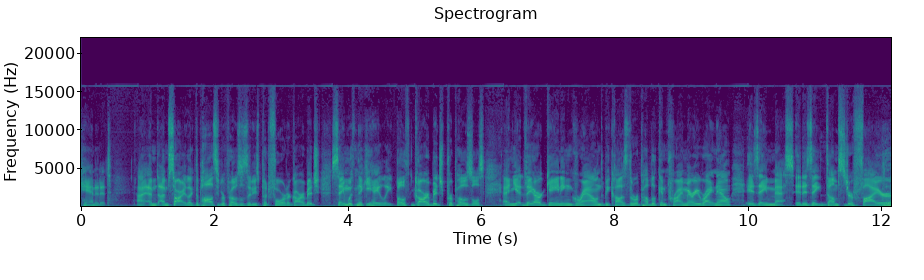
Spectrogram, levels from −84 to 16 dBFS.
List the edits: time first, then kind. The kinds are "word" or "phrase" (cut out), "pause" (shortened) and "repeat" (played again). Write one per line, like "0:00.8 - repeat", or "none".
none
